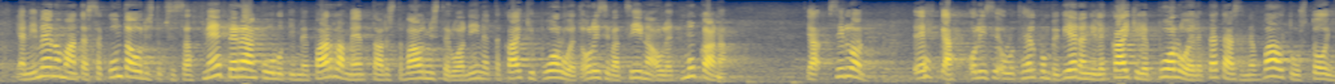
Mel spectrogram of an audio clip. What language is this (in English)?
Finnish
